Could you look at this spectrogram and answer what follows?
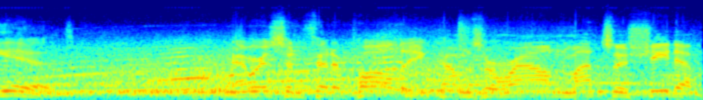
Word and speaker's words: Matsushita: By the way, that's the pronunciation that now Hiro himself has asked all the announcers to use. We know it's not the same pronunciation that the family uses or he uses in Japan, but it's what he wants.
